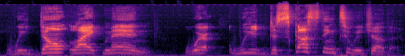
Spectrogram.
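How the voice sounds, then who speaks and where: A man's voice: high voice, lively intonation, unhurried, bright, forceful tone. A young man co-hosting a casual group chat, blunt and opinionated, often repeating himself.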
